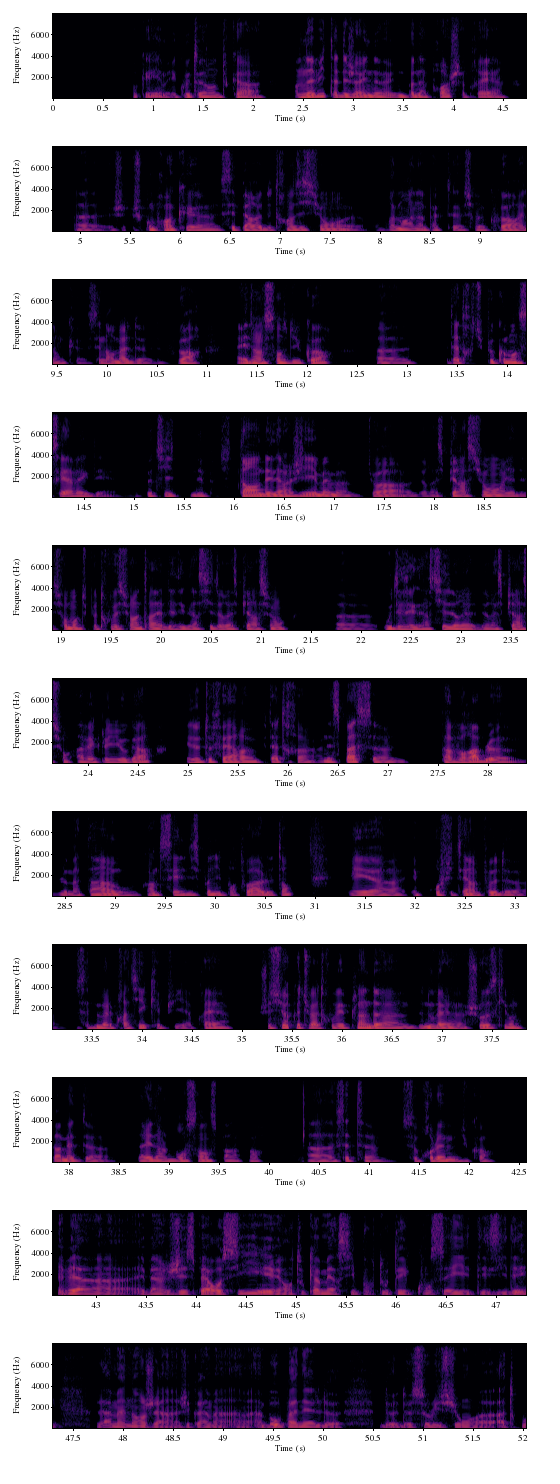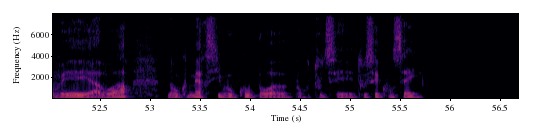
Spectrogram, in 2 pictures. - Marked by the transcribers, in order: other background noise
- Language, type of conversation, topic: French, advice, Comment la respiration peut-elle m’aider à relâcher la tension corporelle ?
